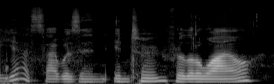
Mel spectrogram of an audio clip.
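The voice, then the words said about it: Polished public-radio announcer voice. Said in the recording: “that's a good NPR voice”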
